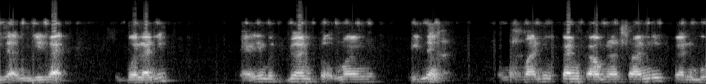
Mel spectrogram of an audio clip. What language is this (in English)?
Malay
